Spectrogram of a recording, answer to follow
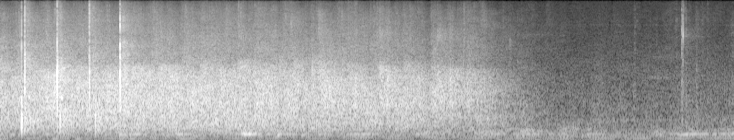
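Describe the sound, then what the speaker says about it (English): Church congregation applauding during a Sunday worship service, a steady wash of clapping from a crowd that holds for about five seconds before fading out, with a few sharper claps near the start and a lone tap near the end. "can we just thank God, you know, as I leave with some applause for all those who serve"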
